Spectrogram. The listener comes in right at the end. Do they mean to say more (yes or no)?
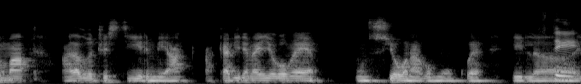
no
